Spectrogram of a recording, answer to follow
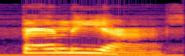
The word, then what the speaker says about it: Palia: hari ini untuk memainkan Thalia Thalia orang bilang cara membacanya guys jadi semoga hari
